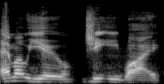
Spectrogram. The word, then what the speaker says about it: Mougey: And so I Googled how to pronounce it, Mougey, and then I Googled it, and it just said it's like Moo, Gee.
